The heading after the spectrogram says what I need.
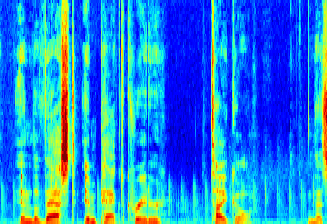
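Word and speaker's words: Tycho: like the wide variety of objects together making the so-called village in the vast impact crater Tao. And that's spelled T Y C H O.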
